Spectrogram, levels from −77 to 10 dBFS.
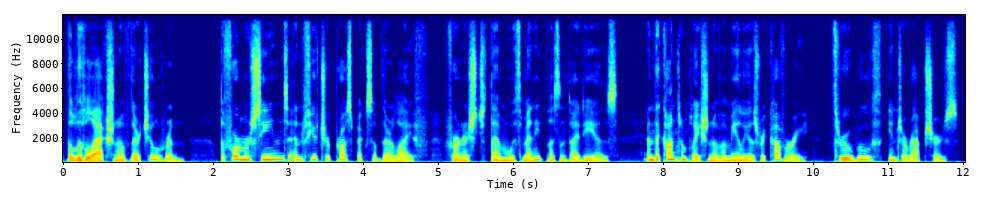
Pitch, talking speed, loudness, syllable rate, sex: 190 Hz, 155 wpm, -18 LUFS, 5.2 syllables/s, female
